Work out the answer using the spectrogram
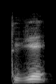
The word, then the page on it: twge: apatani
